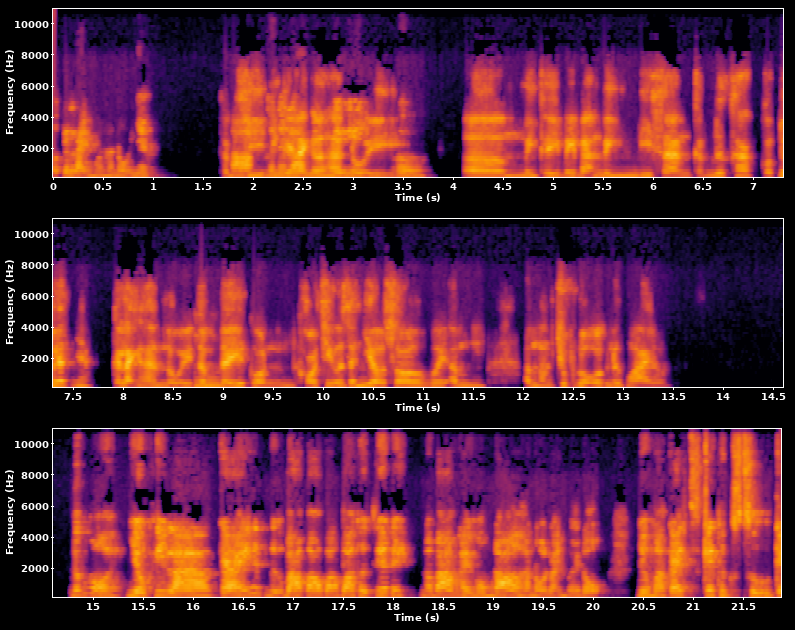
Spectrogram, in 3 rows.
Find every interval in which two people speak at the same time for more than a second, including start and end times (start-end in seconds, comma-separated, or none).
1.8-3.3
